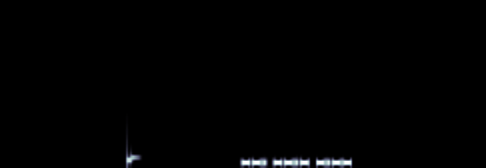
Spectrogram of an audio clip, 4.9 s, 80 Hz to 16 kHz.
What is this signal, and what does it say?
Morse code, heard as a keyed tone, about 46 wpm, 700 Hz. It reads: GQY
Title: USA Call Sign Postfixes - 3 Letters 45wpm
